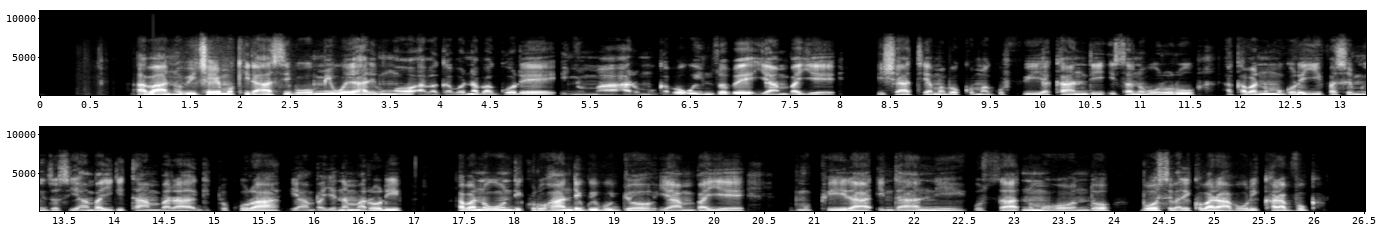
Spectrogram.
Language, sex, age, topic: Rundi, male, 36-49, education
